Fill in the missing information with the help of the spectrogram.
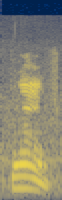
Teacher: উচ্চারণ করতে গেলে ঠোঁটটা একদম গোল করে ফেলতে হয়, একদম ঠোঁটের উপরে পুরো প্রেসারটা পড়ে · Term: ওষ্ঠবর্ণ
